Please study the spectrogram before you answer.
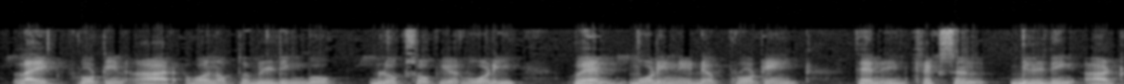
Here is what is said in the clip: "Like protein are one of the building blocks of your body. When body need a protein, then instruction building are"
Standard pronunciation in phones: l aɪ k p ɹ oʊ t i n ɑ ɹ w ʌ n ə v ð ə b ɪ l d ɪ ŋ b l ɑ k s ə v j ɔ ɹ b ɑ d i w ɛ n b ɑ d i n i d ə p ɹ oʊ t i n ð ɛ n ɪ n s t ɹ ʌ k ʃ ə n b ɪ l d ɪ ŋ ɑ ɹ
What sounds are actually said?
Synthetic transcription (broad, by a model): l aɪ k p ɹ oʊ t i n ɑ ɹ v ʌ n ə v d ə b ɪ l d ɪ ŋ b l ɑ k s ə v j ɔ ɹ b ɑ d i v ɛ n b ɑ d i n i d ə p ɹ oʊ t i n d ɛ n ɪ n t ɹ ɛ k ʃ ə n b ɪ l d ɪ ŋ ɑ ɹ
